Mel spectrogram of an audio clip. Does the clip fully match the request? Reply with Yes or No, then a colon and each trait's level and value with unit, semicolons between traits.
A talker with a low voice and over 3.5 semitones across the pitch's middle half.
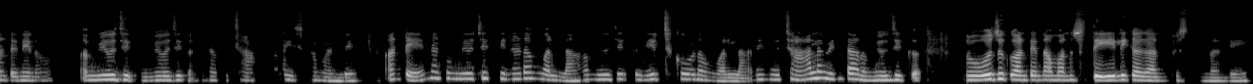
No: high, 205 Hz; average, 4.1 semitones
